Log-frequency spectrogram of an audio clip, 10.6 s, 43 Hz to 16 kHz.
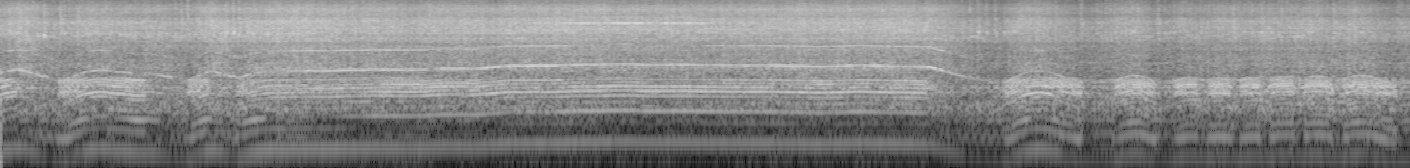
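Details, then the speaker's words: Stihl BG55 two-stroke leaf blower, worn, carb kit replaced, screws about 1.5 turns out: revs cleanly when cold, then bogs and surges once warm; caused by air leak at crankshaft seal (part 9639 003 1230), replaced as fix. "so as you saw that when I first started it it ran really good it revved up quite well but as soon as it started to warm up you could hear it bogged down"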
